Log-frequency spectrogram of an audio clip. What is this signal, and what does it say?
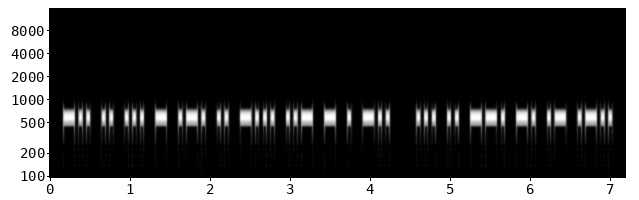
Morse code, heard as a keyed tone, about 25 wpm, 600 Hz. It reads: DISTRIBUTED SIGNAL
